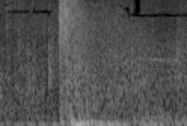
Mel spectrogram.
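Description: A single deep, muffled tank cannon boom in a video game, with a low rumbling tail, fairly faint against a quiet background hum.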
